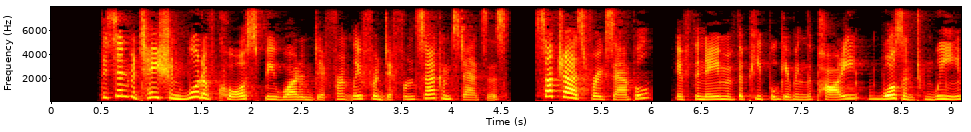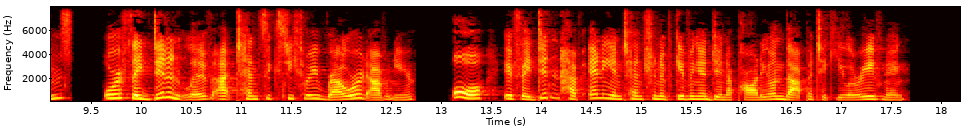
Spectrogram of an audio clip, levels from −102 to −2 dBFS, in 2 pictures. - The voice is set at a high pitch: Yes, high, 245 Hz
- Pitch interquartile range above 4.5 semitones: Yes, average, 5.1 semitones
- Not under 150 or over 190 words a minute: Yes, average, 170 wpm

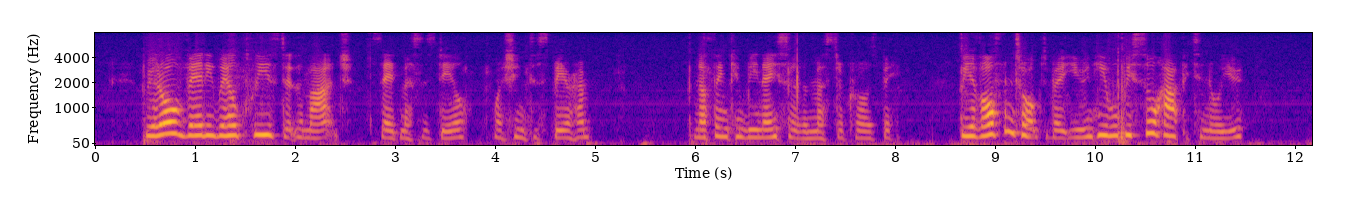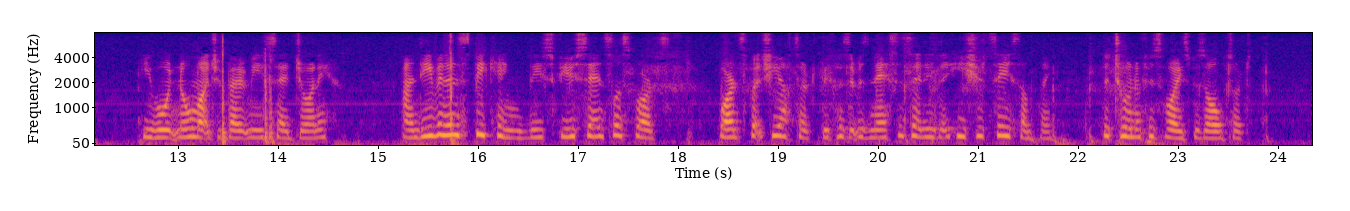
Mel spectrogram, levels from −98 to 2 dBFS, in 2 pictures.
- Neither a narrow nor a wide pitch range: Yes, average, 3.9 semitones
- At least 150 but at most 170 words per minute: No, average, 185 wpm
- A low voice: No, high, 215 Hz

